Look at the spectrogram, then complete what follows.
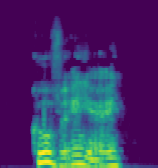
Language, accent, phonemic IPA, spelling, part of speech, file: French, Canada, /ku.vʁi.ʁe/, couvrirai, verb, LL-Q150 (fra)-couvrirai.wav
- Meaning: first-person singular future of couvrir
